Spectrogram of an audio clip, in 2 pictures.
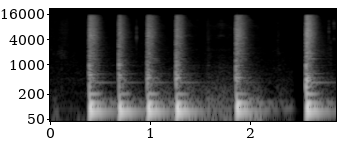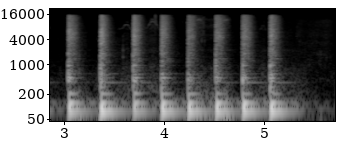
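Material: Wood.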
